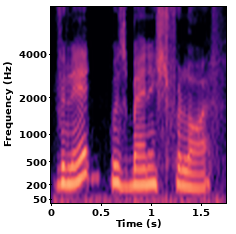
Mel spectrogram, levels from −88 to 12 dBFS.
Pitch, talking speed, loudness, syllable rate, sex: 210 Hz, 170 wpm, -15 LUFS, 6.2 syllables/s, female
